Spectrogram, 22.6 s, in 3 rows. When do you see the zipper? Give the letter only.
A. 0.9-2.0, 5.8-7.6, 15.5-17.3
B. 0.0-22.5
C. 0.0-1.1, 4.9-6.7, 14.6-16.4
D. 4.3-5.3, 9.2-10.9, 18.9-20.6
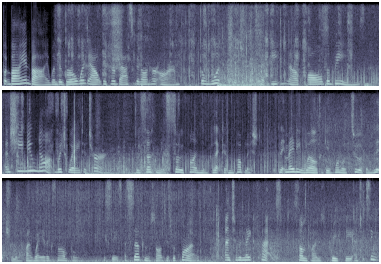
D.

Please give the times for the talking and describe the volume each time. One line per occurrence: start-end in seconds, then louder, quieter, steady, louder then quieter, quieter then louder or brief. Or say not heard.
0.0-22.5 steady.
